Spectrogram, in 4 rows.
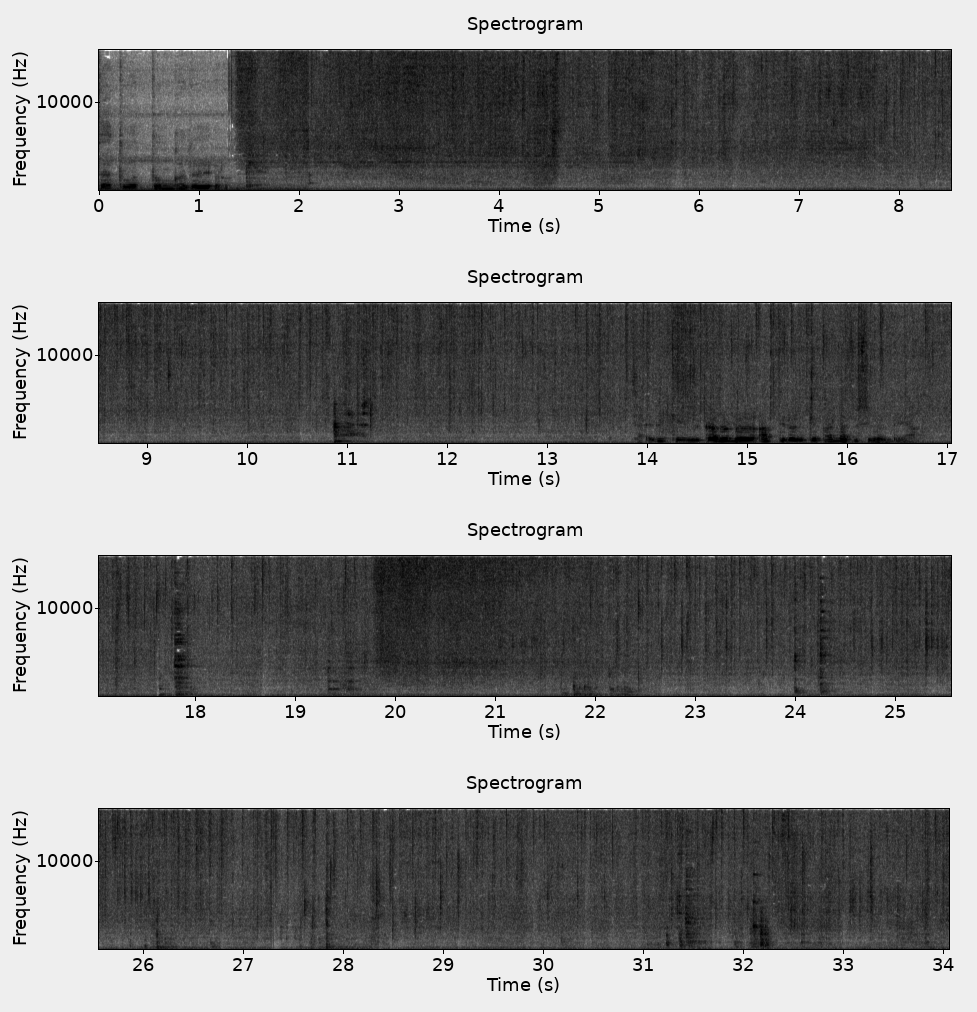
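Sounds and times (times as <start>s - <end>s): battered slices sizzling in oil: 1.0s - 34.0s
metal tongs tapping a pan: 10.9s - 11.3s, 24.0s - 24.5s, 31.2s - 32.7s.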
